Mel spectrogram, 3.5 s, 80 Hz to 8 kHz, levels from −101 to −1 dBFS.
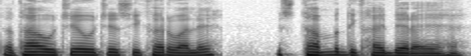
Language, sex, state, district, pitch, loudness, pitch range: Hindi, male, Jharkhand, Ranchi, 140 Hz, -15 LUFS, 130-150 Hz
